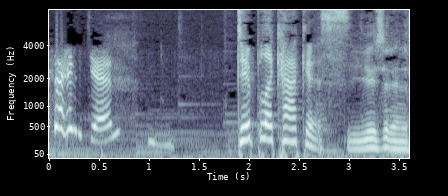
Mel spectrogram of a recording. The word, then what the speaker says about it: diplococcus: It's D-I-P-L-O-C-O-C-C-U-S, but you apparently pronounce the C's as K's and the O's as A's.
